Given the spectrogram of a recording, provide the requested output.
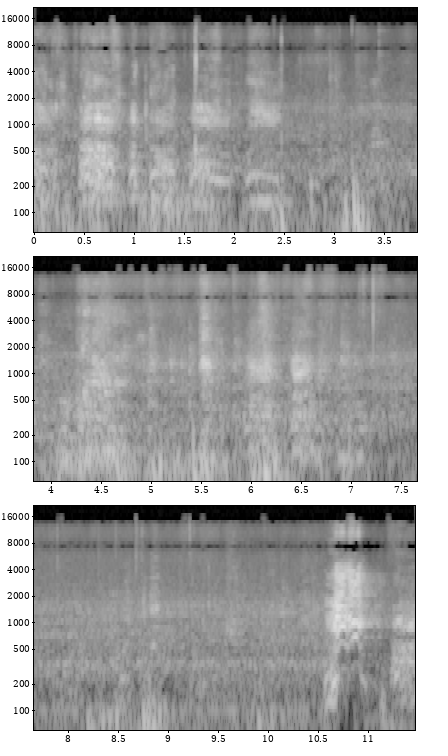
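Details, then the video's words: Labrador Retriever named Alexa, a mother dog disciplining her rowdy puppies; scattered rough growls and short yips rise over low rumbling scuffle noise, with a person talking nearby and a sharp louder yelp near the end. "Aggressive dog |बदमाश बच्चों को माँ ने सिखया पाठ"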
